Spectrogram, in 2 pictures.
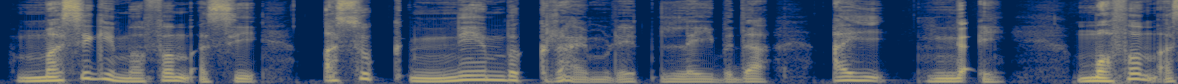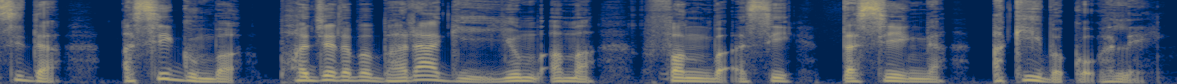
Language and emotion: Manipuri, surprised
